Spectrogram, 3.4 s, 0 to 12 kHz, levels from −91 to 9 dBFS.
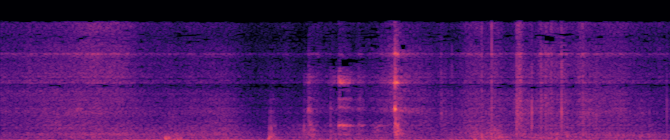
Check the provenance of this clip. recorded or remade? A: remade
